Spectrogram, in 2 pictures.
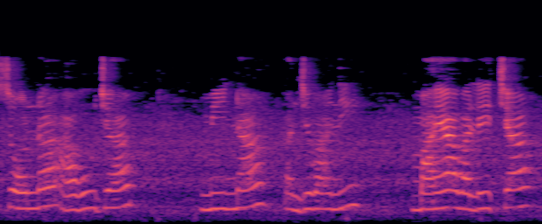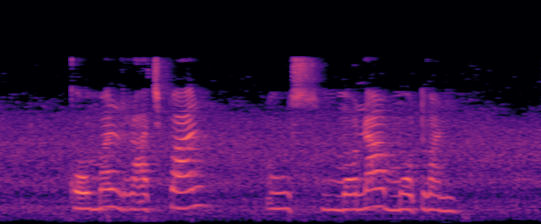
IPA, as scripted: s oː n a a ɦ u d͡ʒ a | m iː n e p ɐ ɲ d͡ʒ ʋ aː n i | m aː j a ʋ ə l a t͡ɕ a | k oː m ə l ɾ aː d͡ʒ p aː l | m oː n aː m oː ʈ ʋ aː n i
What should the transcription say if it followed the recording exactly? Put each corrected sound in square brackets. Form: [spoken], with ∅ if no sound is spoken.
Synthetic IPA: s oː n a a ɦ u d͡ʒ a | m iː n [a] p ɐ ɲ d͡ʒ ʋ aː n i | m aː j a ʋ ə l [e] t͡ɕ a | k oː m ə l ɾ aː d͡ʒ p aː l | m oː n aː m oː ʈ ʋ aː n i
